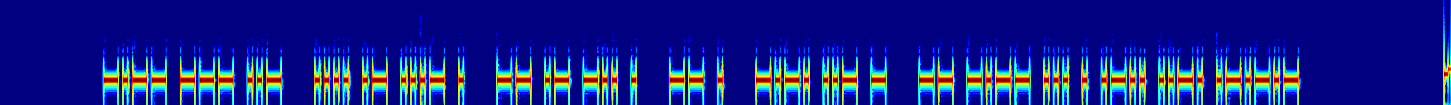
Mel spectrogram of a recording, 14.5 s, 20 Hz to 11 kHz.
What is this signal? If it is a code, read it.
Morse code, heard as a keyed tone, about 25 wpm, 700 Hz. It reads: YOU HAVE MADE ME CUT MYSELF.
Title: Sentences from Top 1300 Words 25wpm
